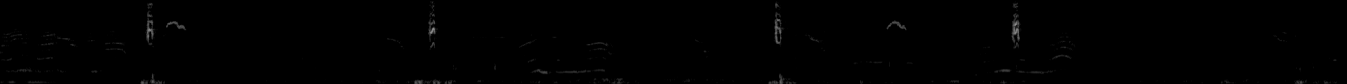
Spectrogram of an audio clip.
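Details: Crested jay (sogon) crecet call, a lure for getting a newly caught bird to answer: harsh, explosive high snaps every two to three seconds, mixed with varied thin whistles and chirps of other birds.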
